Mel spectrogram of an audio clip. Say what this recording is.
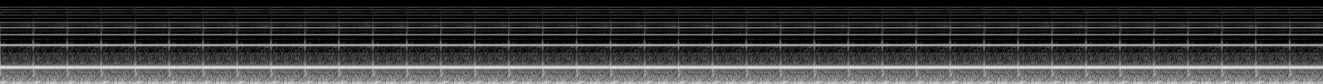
Sound effects > Vehicles
BEEPVeh-CU Warning Chime, Fast, Toyota Highlander, Looped Nicholas Judy TDC
A fast warning chime on a Toyota Highlander.
car, chime, fast, Phone-recording, toyota-highlander, warning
